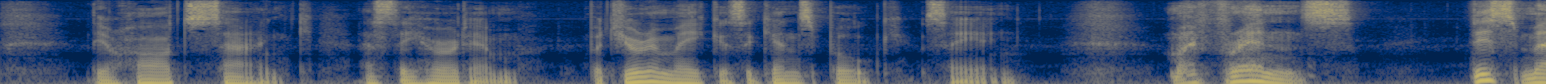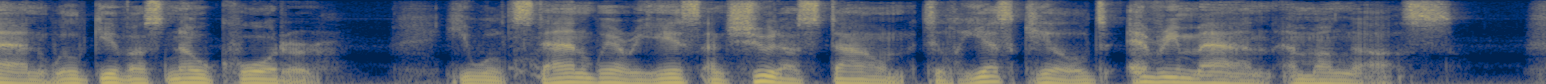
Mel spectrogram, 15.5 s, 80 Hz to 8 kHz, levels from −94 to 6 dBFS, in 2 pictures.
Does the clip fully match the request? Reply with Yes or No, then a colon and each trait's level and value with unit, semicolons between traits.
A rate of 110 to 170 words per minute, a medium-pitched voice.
No: average, 150 wpm; low, 100 Hz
